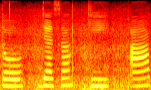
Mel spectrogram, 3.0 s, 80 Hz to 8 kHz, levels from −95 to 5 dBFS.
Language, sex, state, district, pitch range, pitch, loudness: Hindi, female, Chandigarh, Chandigarh, 225-240 Hz, 225 Hz, -15 LUFS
